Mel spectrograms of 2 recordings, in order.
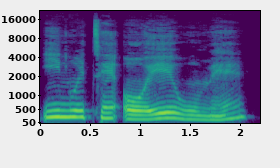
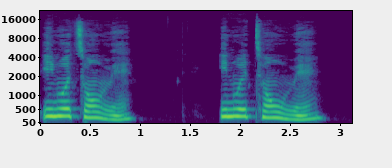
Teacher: But more often, you won't even hear the oe. They will drop it.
